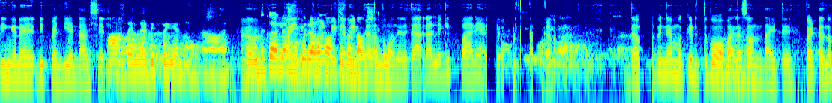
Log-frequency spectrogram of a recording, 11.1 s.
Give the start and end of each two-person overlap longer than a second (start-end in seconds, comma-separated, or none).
none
